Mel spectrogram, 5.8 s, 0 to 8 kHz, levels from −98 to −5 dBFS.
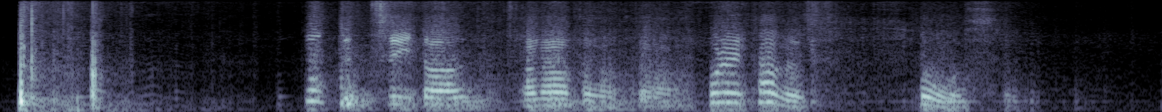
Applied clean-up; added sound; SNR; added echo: neural mask model RNNoise.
